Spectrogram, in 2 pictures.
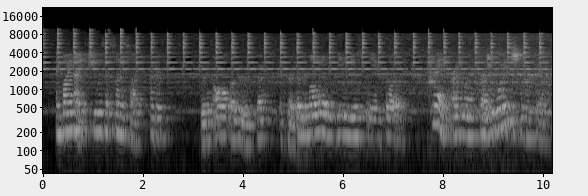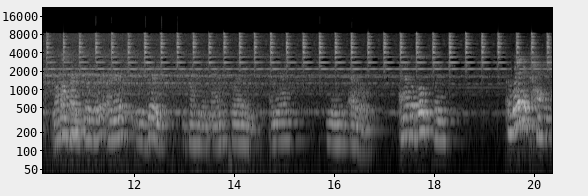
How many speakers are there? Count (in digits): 4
